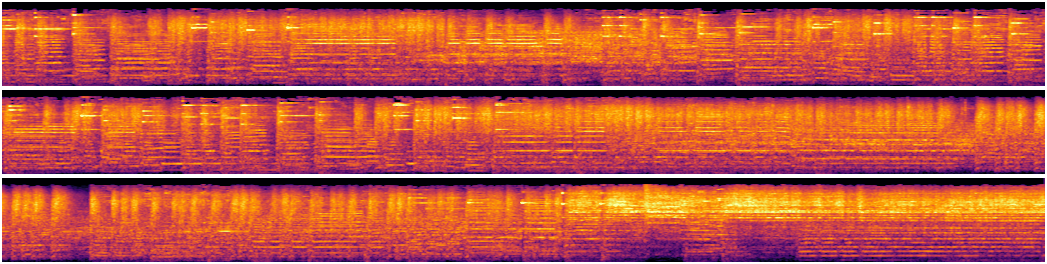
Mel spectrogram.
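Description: Marching band's brass section (trumpets, trombones and tubas) playing a piece together, loud and continuous, with sustained chords and moving melodic lines.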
